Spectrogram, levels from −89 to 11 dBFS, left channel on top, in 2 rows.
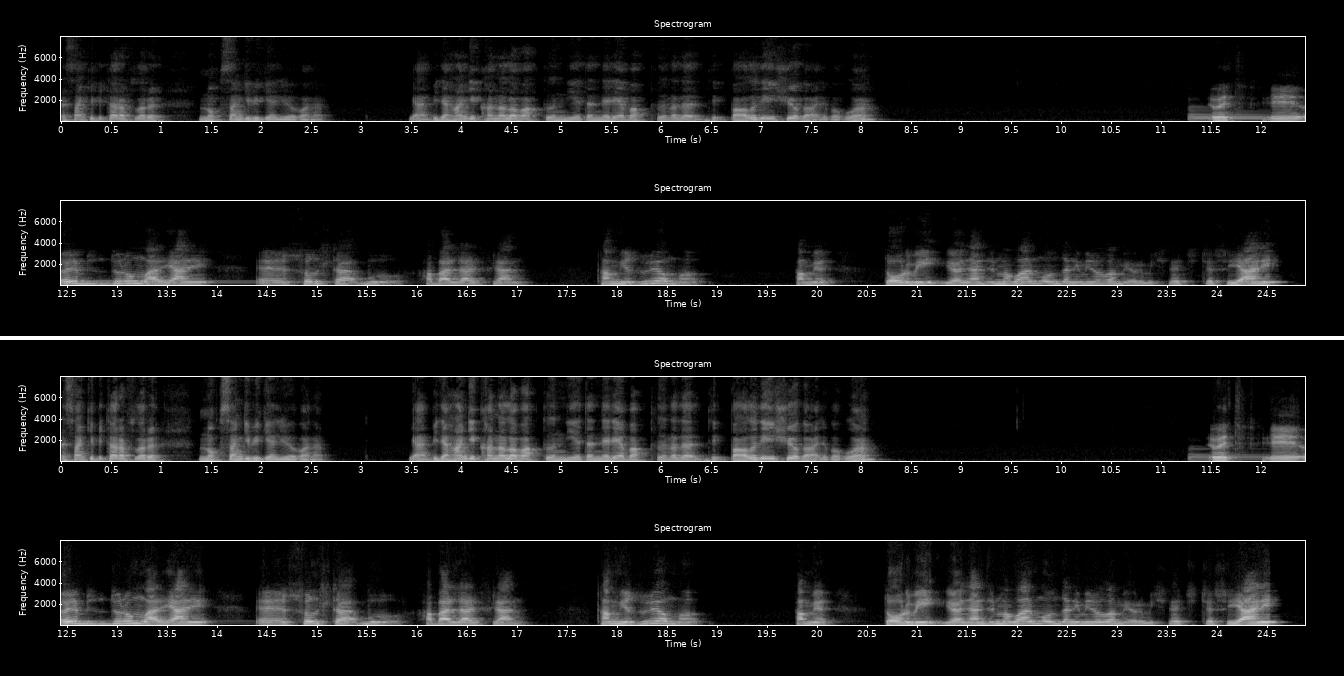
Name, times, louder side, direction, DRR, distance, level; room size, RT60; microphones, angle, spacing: voice 1, 0.0-2.7 3.5-8.2, right 4 dB, 55° right, 0.4 m, -30 dB
Bass guitar, 11.3-15.3, left 7 dB, 45° left, 2.8 m, -50 dB
voice 2, 12.0-13.9 14.4-17.1 17.8-18.8 19.8-20.1 20.7-24.5, right 4 dB, 75° right, 1.0 m, -27 dB
11.5 x 7.5 x 2.9 m
head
